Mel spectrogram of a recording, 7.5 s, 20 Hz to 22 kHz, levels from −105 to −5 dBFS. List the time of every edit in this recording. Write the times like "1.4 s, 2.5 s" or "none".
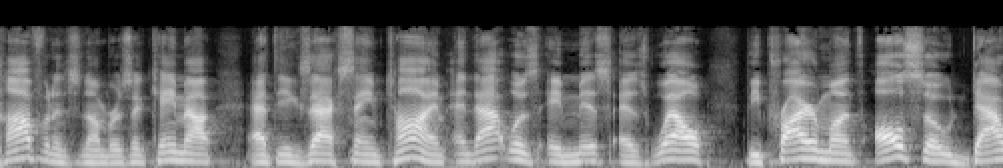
none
